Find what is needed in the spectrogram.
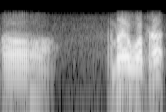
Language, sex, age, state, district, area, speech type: Bodo, male, 60+, Assam, Kokrajhar, rural, conversation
